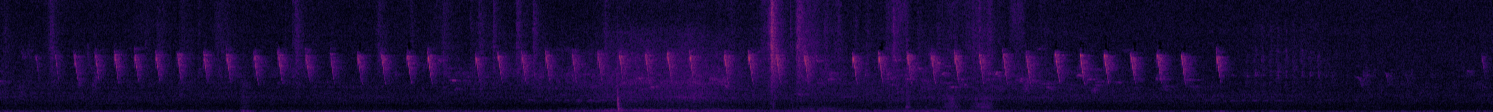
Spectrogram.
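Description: Faint ambience: a small bird chirping in long, rapid runs of short high notes, about three a second, over a low steady hum. Around the middle a low rumble swells and fades, with a sharp click as it begins.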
